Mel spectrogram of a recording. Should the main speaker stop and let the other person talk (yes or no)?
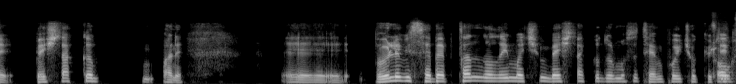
yes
